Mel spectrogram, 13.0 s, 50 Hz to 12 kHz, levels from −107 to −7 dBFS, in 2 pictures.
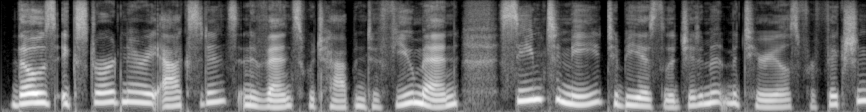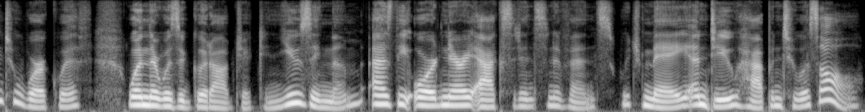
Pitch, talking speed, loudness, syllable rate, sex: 200 Hz, 205 wpm, -22 LUFS, 6.0 syllables/s, female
